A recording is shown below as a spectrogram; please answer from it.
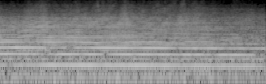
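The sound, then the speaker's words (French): A Shahed drone flies overhead at very low altitude at night near an airport in Dubai, its propeller engine giving a loud, steady, harmonic-rich buzzing drone that holds through the whole clip. “puis un premier drone Shahed qui passe à très basse altitude, juste au-dessus de nos têtes.”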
